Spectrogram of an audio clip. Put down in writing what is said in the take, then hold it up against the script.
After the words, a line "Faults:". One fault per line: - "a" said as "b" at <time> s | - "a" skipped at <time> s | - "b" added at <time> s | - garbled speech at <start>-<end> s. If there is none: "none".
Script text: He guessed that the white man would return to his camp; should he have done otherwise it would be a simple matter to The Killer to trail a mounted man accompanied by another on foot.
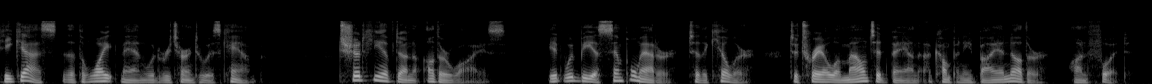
He guessed that the white man would return to his camp; should he have done otherwise it would be a simple matter to The Killer to trail a mounted man accompanied by another on foot.
Faults:
none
